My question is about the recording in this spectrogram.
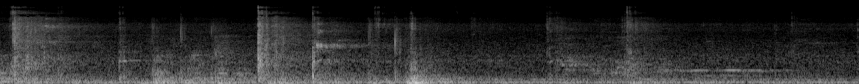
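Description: Badminton rally: a shuttlecock hit sharply by rackets about five times, the hits echoing in a large hall. A thump about four seconds in is the loudest sound.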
